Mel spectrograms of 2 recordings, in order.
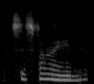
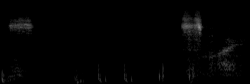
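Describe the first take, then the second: First: Said in the usual way. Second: Unvoiced resigned whisper of is fine. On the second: Real, not acted. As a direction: breathe is fine with no voice. Muttering after dying.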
